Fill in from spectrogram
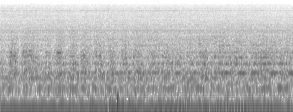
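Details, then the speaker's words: Pool pump at season opening, first start while priming: steady low motor hum with faint gurgles and spits as it pulls air, not yet primed, before it begins taking water. "i kind of know based on the sound of it right now it sounds like it's really trying to pull some water but there there was a little drop that came"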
